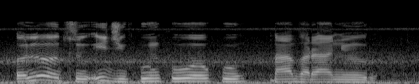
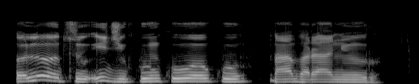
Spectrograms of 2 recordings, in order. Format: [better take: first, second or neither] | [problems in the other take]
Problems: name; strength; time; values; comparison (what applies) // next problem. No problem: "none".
second | background sound (Wind); 11 dB below the speech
